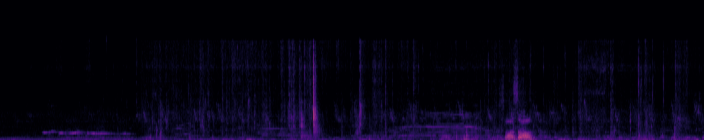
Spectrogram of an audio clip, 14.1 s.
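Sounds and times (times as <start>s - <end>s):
whistled bird call: 0.8s - 2.7s.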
